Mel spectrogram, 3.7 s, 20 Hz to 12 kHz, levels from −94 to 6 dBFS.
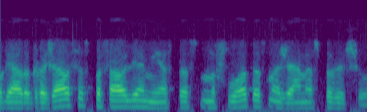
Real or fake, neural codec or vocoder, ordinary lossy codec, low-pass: real; none; MP3, 64 kbps; 7.2 kHz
